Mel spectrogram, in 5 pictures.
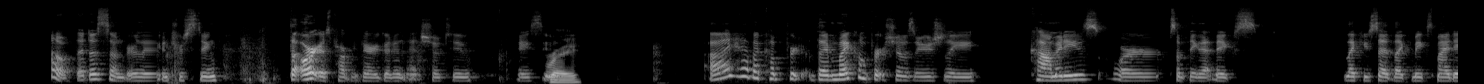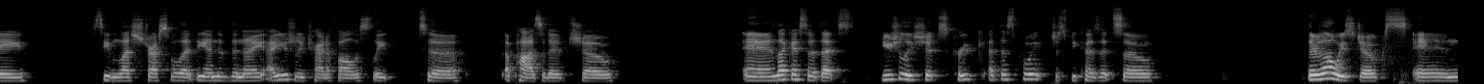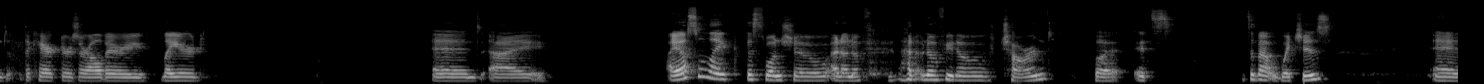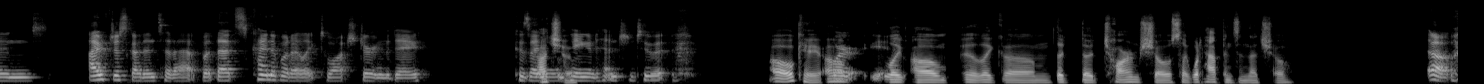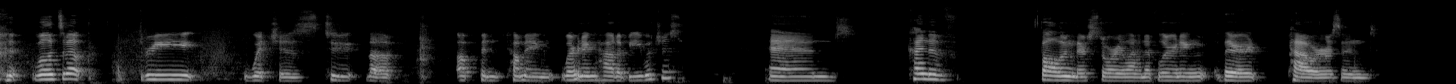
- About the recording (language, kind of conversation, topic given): English, unstructured, Which comfort shows do you rewatch for a pick-me-up, and what makes them your cozy go-tos?
- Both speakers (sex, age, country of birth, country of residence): female, 30-34, United States, United States; male, 25-29, United States, United States
- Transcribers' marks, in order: other background noise; distorted speech; tapping; static; laughing while speaking: "if I don't know"; scoff; chuckle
